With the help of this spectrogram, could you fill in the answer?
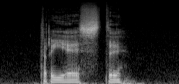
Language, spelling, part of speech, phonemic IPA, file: Italian, Trieste, proper noun, /triˈɛste/, It-Trieste.ogg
